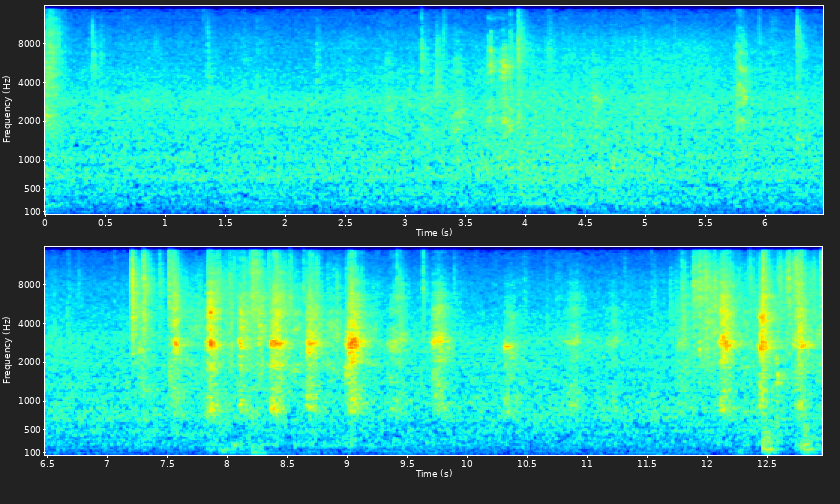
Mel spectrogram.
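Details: Male Pomeranian on a trial day at a dog daycare. About seven seconds of quiet room noise, then a run of short, sharp, high yips or barks, roughly two per second, continuing to the end.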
